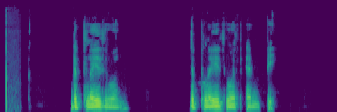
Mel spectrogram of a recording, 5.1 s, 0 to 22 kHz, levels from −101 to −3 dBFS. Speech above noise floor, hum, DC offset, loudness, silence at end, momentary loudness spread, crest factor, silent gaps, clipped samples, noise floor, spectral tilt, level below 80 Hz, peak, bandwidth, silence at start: over 63 dB; none; under 0.1%; -28 LUFS; 0.95 s; 14 LU; 22 dB; 2.67-2.71 s; under 0.1%; under -90 dBFS; -7 dB/octave; -68 dBFS; -8 dBFS; 15.5 kHz; 1.05 s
